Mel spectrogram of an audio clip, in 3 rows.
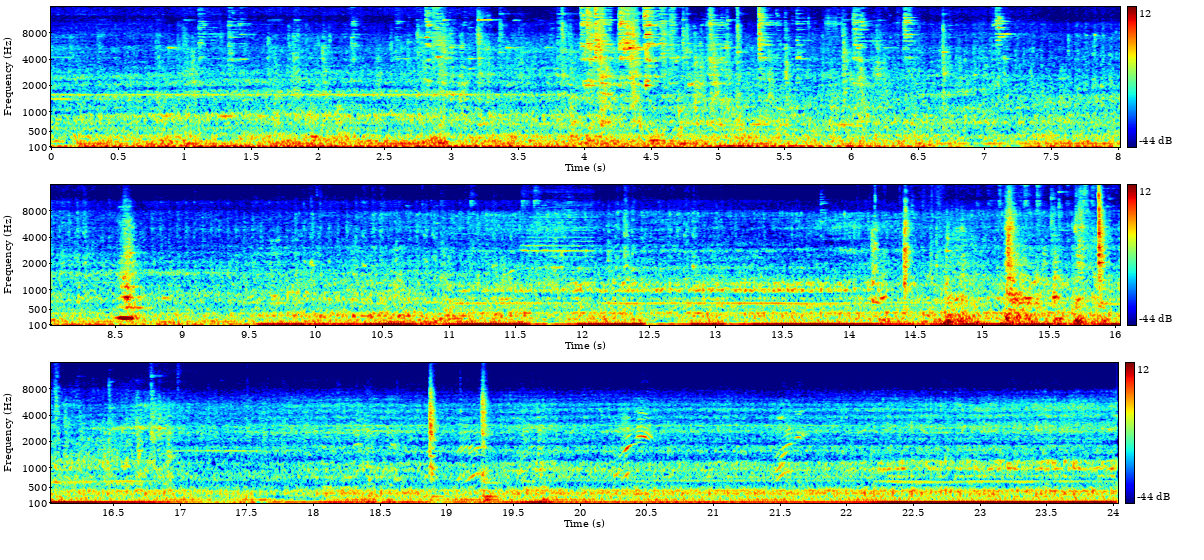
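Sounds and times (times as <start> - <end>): heavy diesel engine running: 0.0 - 24.0
metallic knocks and clanks: 0.8 - 8.0.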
